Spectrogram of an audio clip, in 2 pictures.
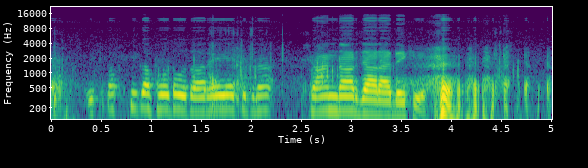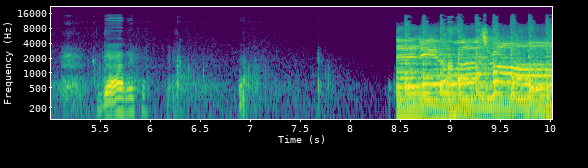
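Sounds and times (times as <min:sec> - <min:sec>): footsteps on gravel: 0:00.0 - 0:03.5, 0:04.2 - 0:08.5.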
